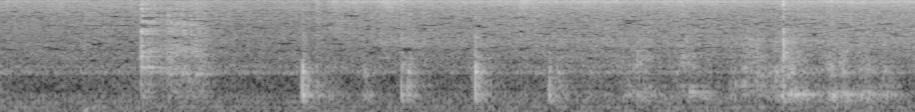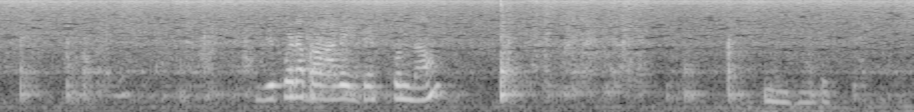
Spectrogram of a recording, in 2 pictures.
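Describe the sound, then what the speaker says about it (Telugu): Onions frying with tomato paste in a pan for a Telugu-style fish curry with raw banana: steady close sizzle under repeated stirring scrapes and clinks, with no talking. "మనకి ఉల్లిపాయలు కొంచెం బాగా ఏగితేనే బాగుంటుందండి పచ్చివాసన పోయి కలర్ మారే వరకు వేపుకోవాలి"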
